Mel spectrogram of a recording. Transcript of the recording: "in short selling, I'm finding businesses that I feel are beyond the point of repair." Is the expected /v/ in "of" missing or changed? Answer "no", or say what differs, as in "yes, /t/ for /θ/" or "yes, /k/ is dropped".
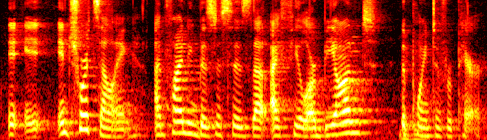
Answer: no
